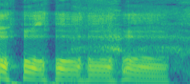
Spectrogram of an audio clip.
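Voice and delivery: big hammy ho-ho laugh; booming theatrical laughter; loud mock laugh. Real, not acted. Exaggerated laughing burst.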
